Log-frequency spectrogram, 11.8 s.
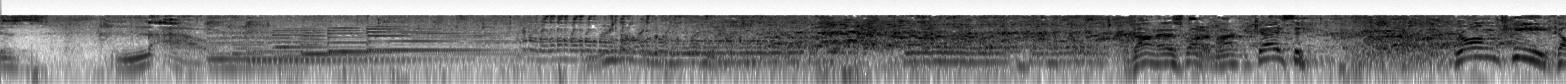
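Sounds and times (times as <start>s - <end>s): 
speech: 0.0s - 2.3s, 8.5s - 10.0s, 10.9s - 11.7s
two men gargling a song: 3.8s - 9.3s
studio audience chuckles and laughter: 3.9s - 11.7s.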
